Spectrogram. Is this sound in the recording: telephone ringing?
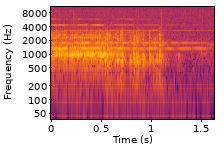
yes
